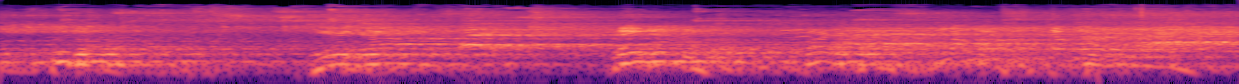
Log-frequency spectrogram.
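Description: Sneakers squeak sharply on a court in an echoing hall.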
